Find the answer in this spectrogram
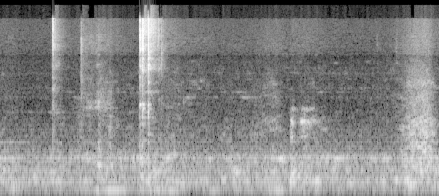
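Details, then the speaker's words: Live dog surgery: recut of a previously incompletely excised grade one soft tissue sarcoma with flank fold flap reconstruction; a few sharp metallic snips in a quiet operating room as surgical scissors cut suture ends. "with normal axial pattern flaps it's about fifteen percent we'll cut both them yep"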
